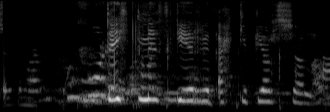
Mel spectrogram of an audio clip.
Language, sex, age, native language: Icelandic, other, 18-19, Icelandic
